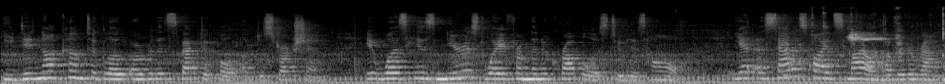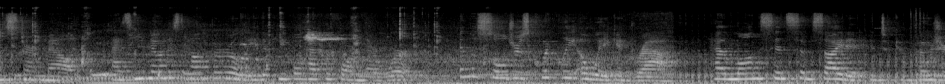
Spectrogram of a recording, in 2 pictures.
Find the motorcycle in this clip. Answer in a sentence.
You can hear the motorcycle from 0.0 to 18.8 s.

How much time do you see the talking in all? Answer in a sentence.
The talking can be heard for 19 seconds in total.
